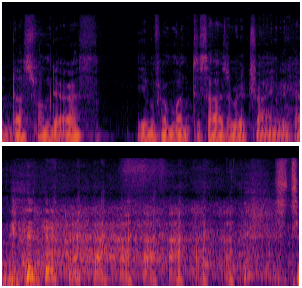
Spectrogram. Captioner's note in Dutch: gelach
